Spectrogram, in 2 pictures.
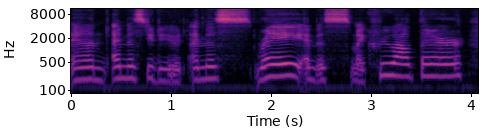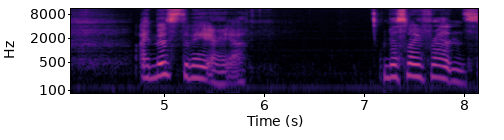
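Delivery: crying, tearful voice breaking through the words. Missing friends after reading a viewer's comment, crying. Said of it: "So sorry to cry".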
